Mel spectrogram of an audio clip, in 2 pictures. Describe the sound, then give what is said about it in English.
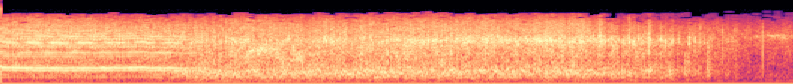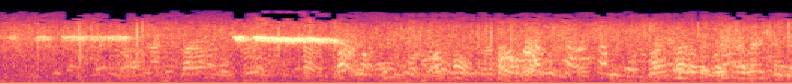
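A car horn blares in a steady, sustained tone for about four seconds as the car swings out of line in city traffic, then cuts to a harsh, crackling roar of the car exploding, with brief high tones sounding afterward. “They started to swing out of line and blew their horn, and then it happened. This awful explosion.”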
